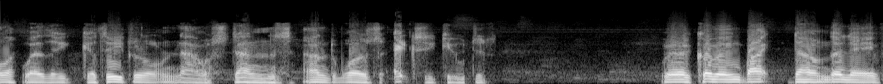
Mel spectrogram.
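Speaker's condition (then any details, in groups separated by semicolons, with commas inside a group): Motor neuron disease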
